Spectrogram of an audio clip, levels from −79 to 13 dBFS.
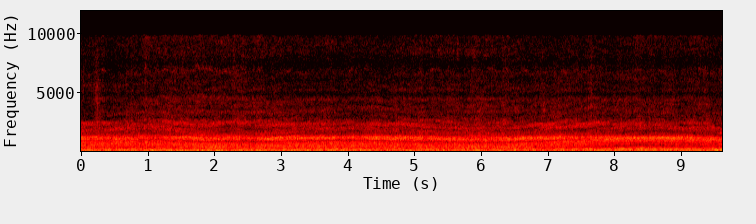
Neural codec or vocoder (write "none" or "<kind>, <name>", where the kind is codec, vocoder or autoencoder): none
